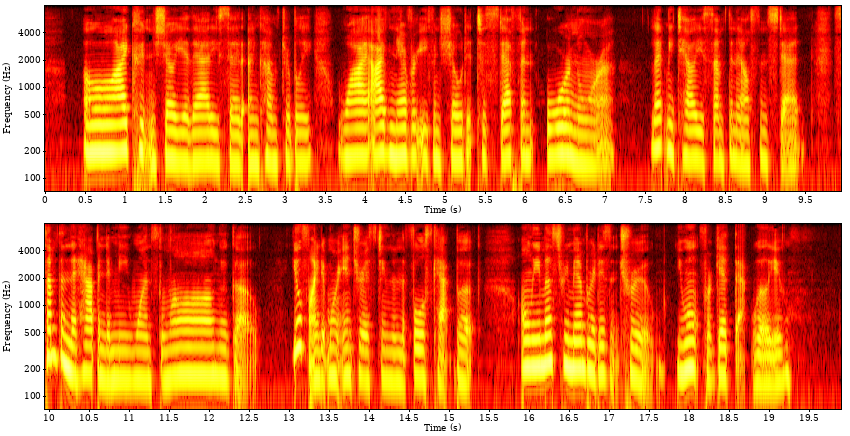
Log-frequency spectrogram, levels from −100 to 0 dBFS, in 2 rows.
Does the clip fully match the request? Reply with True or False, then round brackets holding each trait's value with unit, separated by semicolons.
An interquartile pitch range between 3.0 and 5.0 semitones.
False (2.6 semitones)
